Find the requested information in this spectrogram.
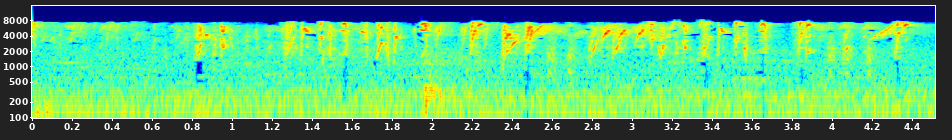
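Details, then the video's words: Sunbird lure recording: a dense, busy chatter of high, thin chirps and twitters that runs without a break. "tiếng chim hút mật làm mồi chuẩn"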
